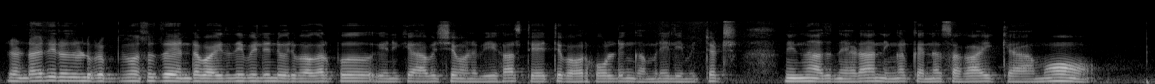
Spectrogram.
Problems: none marked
